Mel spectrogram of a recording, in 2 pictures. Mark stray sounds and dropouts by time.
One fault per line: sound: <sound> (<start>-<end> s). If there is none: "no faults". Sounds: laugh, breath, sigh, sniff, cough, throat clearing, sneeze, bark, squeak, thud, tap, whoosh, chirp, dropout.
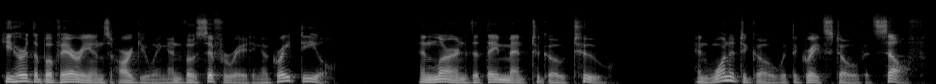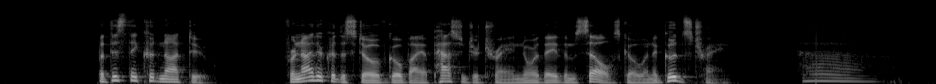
sound: sigh (17.3-18.5 s)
